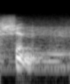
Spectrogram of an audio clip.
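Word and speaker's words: 心: please pacify my mind in Chinese mind is um this word pronounced shin and shin is here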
